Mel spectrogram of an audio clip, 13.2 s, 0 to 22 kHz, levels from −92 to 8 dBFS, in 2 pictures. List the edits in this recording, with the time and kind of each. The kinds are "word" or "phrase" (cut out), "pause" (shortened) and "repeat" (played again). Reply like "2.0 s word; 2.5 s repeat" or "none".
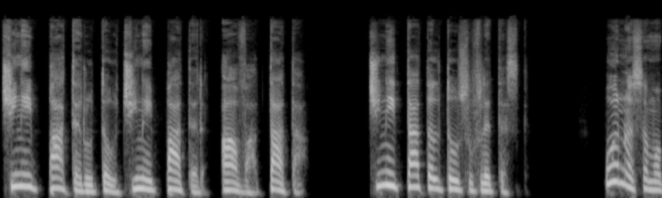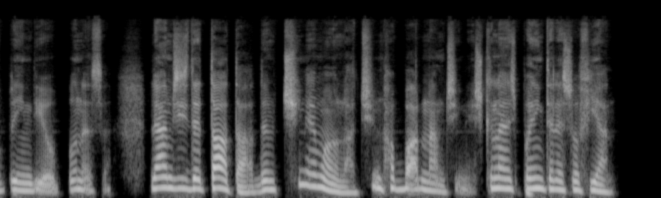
none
